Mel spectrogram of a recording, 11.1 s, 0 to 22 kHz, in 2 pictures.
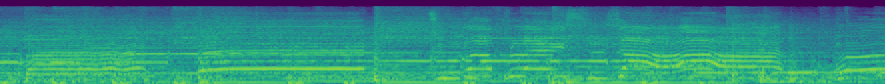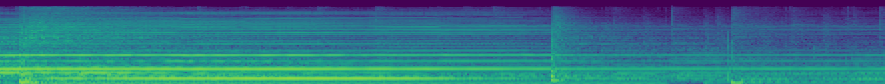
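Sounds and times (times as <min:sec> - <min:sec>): man singing held high note: 0:00.0 - 0:11.0.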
